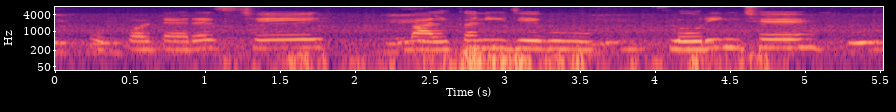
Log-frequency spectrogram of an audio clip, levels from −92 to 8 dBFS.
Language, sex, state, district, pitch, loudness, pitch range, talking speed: Gujarati, female, Maharashtra, Mumbai Suburban, 215 Hz, -16 LUFS, 180-250 Hz, 75 wpm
